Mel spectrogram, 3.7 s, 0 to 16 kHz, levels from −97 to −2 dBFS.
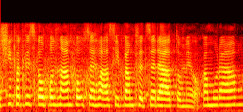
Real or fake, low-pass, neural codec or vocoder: fake; 7.2 kHz; codec, 16 kHz, 4.8 kbps, FACodec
